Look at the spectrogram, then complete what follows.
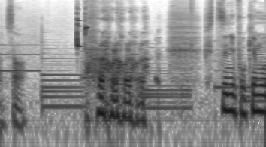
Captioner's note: laughs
